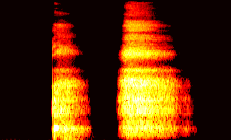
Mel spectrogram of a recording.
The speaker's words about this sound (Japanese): じゃあこっちもふうするから。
